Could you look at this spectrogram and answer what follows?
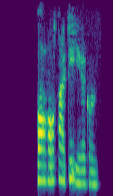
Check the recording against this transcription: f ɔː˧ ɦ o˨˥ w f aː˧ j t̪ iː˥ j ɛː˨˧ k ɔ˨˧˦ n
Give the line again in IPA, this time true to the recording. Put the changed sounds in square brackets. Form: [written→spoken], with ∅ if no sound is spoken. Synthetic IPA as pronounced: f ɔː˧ ɦ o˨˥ w [f→s] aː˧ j t̪ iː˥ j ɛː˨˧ k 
